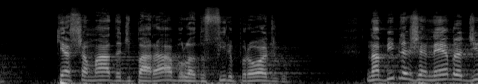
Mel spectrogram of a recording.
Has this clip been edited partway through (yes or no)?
no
